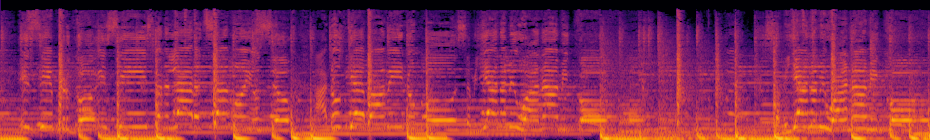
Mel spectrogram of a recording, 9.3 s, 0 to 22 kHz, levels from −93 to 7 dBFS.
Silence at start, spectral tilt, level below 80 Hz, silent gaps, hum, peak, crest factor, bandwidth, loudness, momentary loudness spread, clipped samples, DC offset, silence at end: 0 s; -5 dB/octave; -20 dBFS; none; none; -2 dBFS; 14 dB; 17 kHz; -18 LUFS; 6 LU; under 0.1%; under 0.1%; 0 s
